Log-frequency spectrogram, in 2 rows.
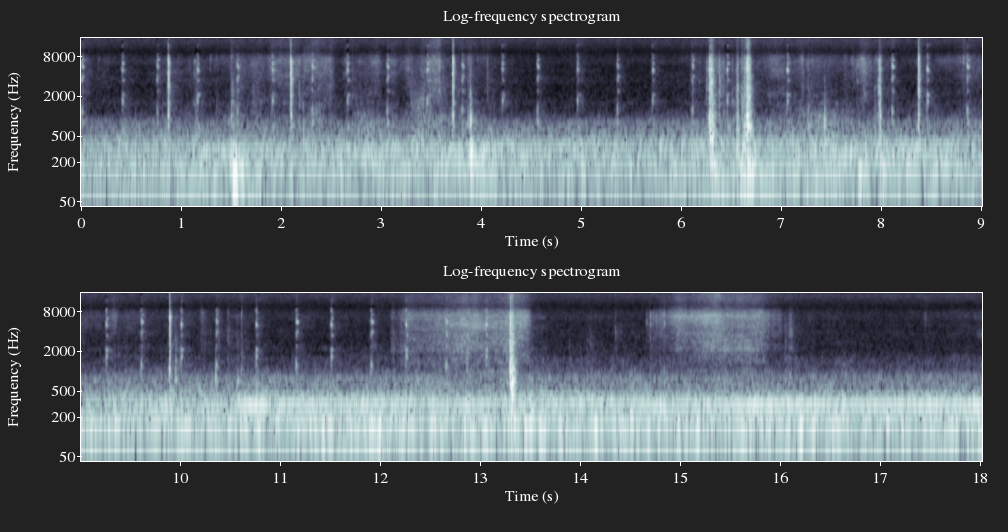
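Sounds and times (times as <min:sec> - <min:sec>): turn signal clicking: 0:00.0 - 0:16.3
engine and road rumble: 0:00.0 - 0:18.0.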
